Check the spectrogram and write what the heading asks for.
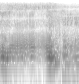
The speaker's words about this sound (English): Oh, it wasn't me. Oh, well, maybe it was. I'm still farting. Oh, I can't stop.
